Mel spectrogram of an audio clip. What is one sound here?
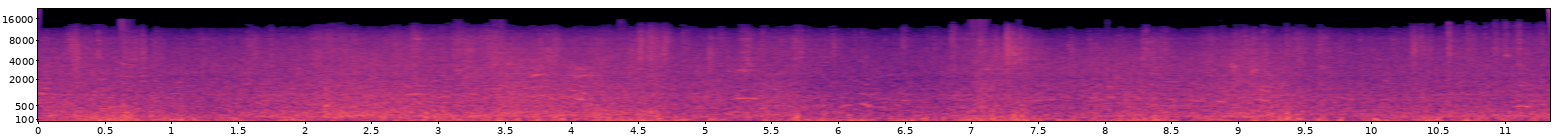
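Water rushes past a moving ship's bow.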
